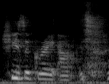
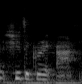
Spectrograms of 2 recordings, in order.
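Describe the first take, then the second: First: Said in the usual way. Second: Laughing. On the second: Real, not acted. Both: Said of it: "She's a great aunt (said twice)".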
